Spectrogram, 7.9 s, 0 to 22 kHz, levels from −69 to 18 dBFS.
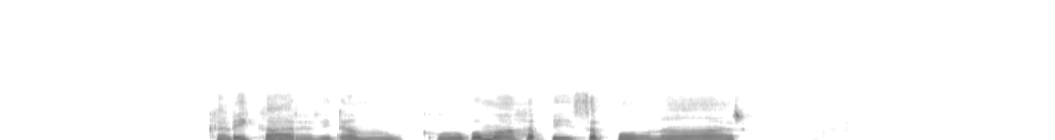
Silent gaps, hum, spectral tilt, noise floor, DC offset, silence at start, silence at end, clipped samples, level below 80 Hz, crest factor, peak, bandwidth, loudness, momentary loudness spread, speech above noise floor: none; none; -5 dB/octave; -80 dBFS; under 0.1%; 1.6 s; 2.3 s; under 0.1%; -76 dBFS; 20 dB; -12 dBFS; 7.8 kHz; -29 LUFS; 10 LU; 52 dB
